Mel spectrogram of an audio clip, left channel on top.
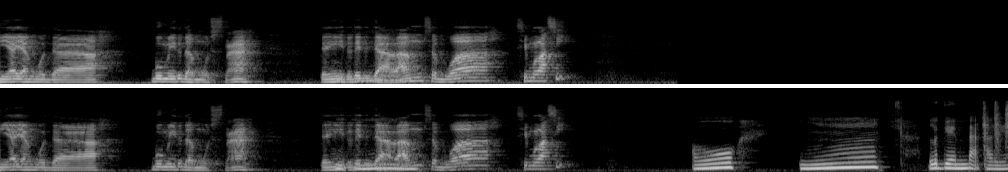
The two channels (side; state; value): left; drops out; at 6.8 s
